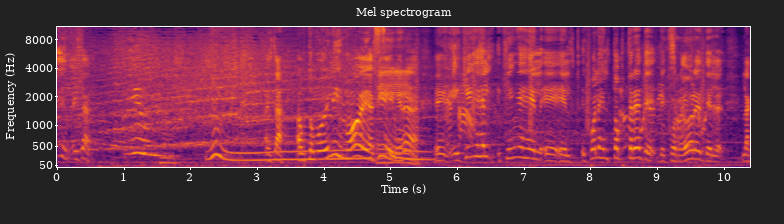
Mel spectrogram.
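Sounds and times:
speech: 0:00.1 - 0:10.3
voice imitating a racing car engine: 0:01.2 - 0:06.1.

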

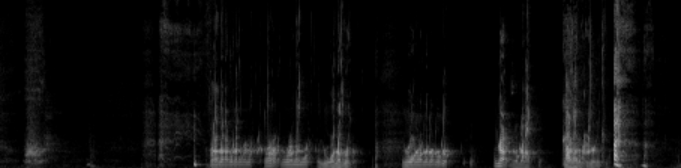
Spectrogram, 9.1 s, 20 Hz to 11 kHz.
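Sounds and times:
man gargling water while humming a song tune: 0:02.8 - 0:04.8, 0:05.4 - 0:08.2.

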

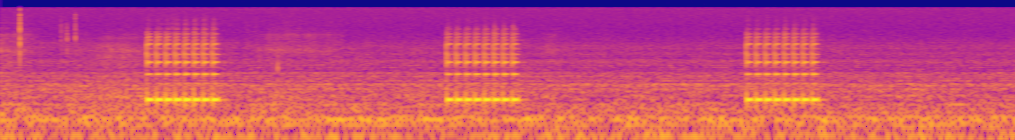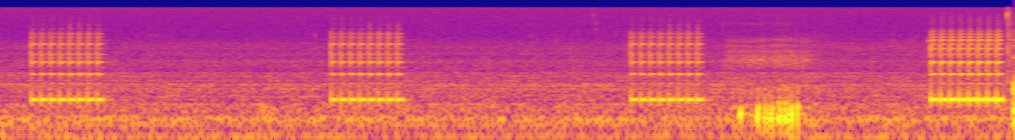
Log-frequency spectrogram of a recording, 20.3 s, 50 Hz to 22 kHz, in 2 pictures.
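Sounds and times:
phone call ringing with warbling electronic tone: 0:01.4 - 0:02.2, 0:04.5 - 0:05.2, 0:07.4 - 0:08.2, 0:10.5 - 0:11.2, 0:13.4 - 0:14.2, 0:16.4 - 0:17.3, 0:19.4 - 0:20.2.

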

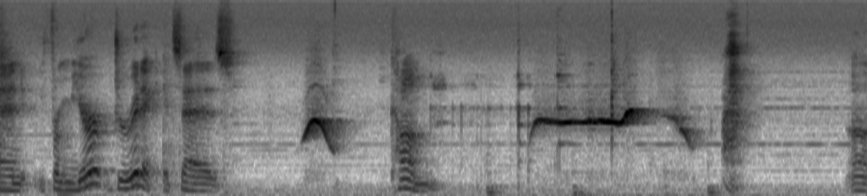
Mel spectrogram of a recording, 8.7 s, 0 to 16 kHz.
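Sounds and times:
speech: 0:00.1 - 0:02.4, 0:04.0 - 0:04.5, 0:07.2 - 0:07.4
whistling: 0:03.0 - 0:03.6, 0:05.2 - 0:07.1.

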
